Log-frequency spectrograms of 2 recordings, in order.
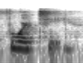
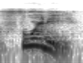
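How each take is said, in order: First: The t sound is sharp and clear. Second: The t sound is soft, not sharp. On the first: This is how British speakers say it. "instead of forty" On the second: This is how American speakers say it. "I don't have that sharp T because I have an American accent"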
